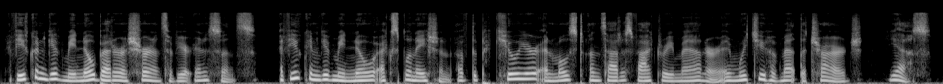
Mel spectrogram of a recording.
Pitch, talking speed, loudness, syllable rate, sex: 185 Hz, 195 wpm, -18 LUFS, 6.0 syllables/s, female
